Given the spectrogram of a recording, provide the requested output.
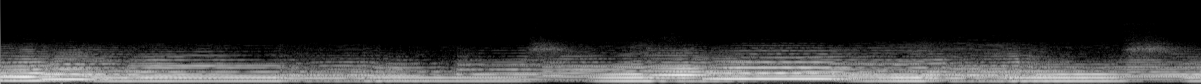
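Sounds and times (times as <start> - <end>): brass trio playing held chords: 0.0 - 12.0.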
